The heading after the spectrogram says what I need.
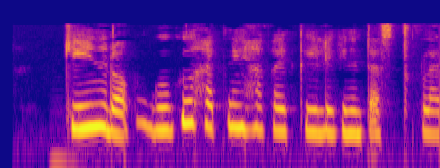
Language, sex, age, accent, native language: Uzbek, female, 12-17, Andijon, Uzbek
